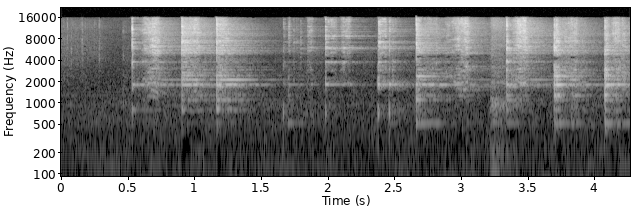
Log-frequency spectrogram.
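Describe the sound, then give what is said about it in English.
Cooked mulberries are moved into a larger pan, with many sharp metallic clinks and scrapes of a utensil against cookware in an irregular rhythm and no talking. “So let me just transfer it to a larger pan.”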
